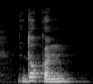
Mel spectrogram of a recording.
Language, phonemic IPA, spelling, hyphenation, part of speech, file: Dutch, /ˈdɔ.kʏm/, Dokkum, Dok‧kum, proper noun, Nl-Dokkum.ogg
- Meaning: a city and former municipality of Noardeast-Fryslân, Friesland, Netherlands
